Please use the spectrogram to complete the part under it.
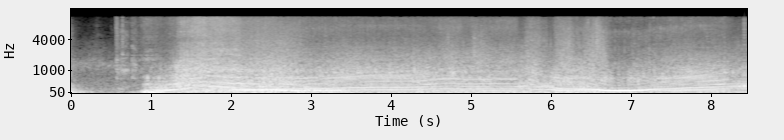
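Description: A car engine roars and revs, rising and falling in pitch.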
